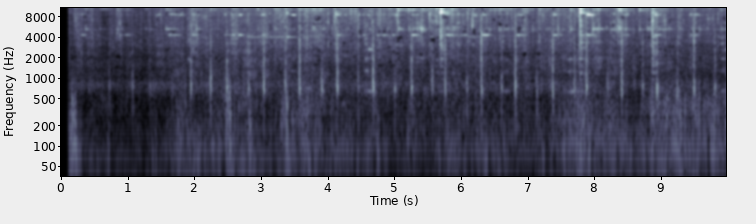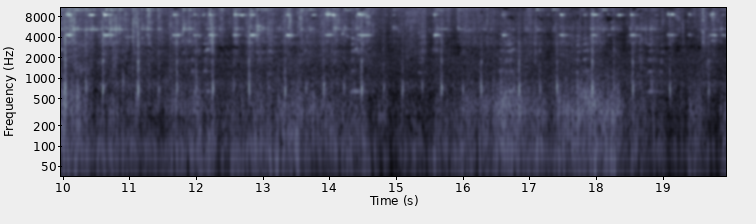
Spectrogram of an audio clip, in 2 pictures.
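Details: Registered Friesian sport horse being driven, its hooves giving a steady run of soft clip-clop beats over a low rumbling background, with the beats growing a little louder around the middle and again near the end.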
